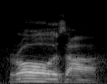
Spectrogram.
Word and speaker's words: rosa: that is just wrong interval s is pronounced as z so rosa rose and jesus so it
